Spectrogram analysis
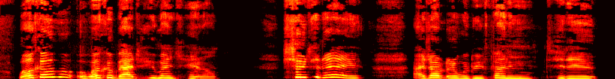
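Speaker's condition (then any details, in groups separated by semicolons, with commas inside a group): Cerebral palsy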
